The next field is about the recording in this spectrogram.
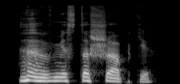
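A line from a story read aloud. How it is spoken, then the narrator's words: Snorted. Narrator (Russian): хмыкнул Брюс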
